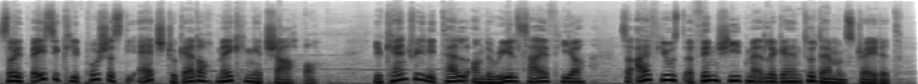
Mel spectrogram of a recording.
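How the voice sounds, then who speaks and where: A man with a German accent narrates his model-building project in a relaxed, wry voice-over, slipping in dry jokes. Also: medium pitch, normal speed. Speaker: model-building video creator. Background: faint background music.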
